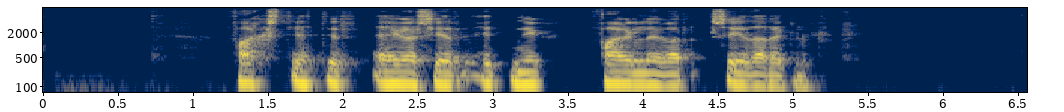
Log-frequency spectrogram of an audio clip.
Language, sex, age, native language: Icelandic, male, 60-69, Icelandic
